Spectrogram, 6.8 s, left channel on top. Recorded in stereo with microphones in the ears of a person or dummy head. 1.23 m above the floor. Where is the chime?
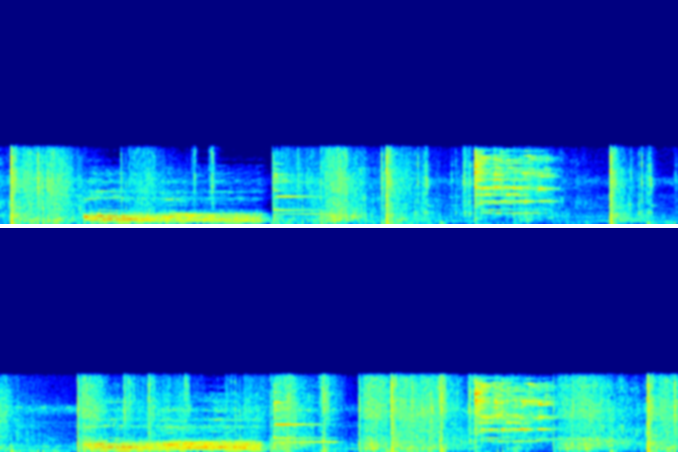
5° right (ahead or behind), 2 m.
